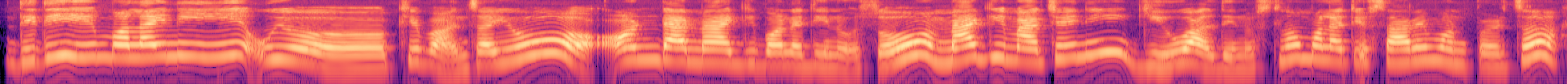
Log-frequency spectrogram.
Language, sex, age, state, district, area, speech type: Nepali, female, 18-30, West Bengal, Darjeeling, rural, spontaneous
